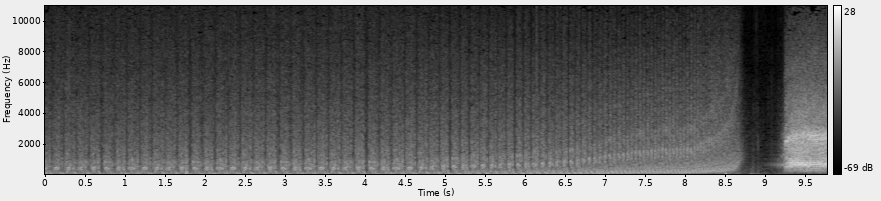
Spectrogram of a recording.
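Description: Electroacoustic stage soundtrack noise: a dense, rapid rattle of clicks, with a tone gliding upward over the later seconds. It cuts off sharply about nine seconds in, and after a brief near-silence a much louder sustained cluster of high tones begins.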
